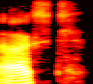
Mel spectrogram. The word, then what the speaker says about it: asked: they said ask it they can't pronounce hell they said help it i've had it thousands of times so it's it's really like this helped oops yeah helped just eed becomes t that's right asked out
